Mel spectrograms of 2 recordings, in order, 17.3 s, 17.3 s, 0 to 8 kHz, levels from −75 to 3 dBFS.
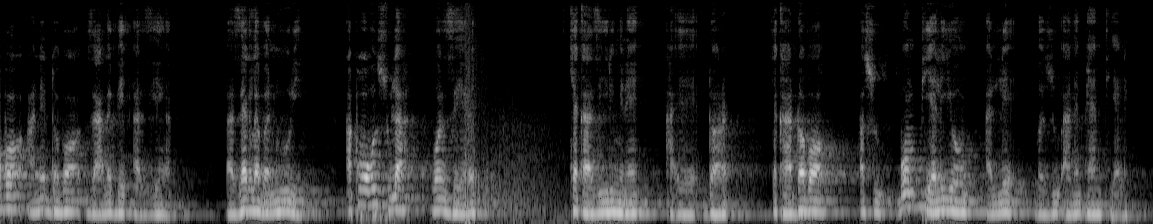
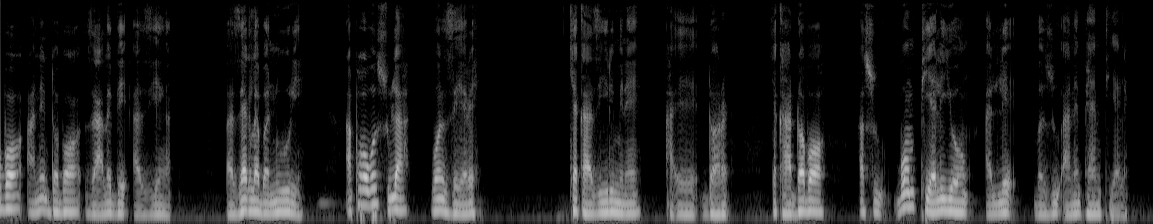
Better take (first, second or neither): second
